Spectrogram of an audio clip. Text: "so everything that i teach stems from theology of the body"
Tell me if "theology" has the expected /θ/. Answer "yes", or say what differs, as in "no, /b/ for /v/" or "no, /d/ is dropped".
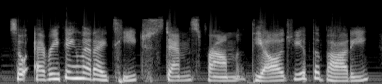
yes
